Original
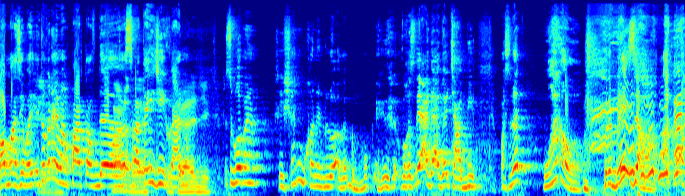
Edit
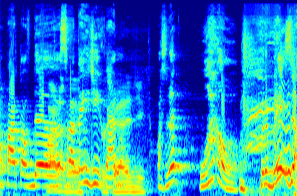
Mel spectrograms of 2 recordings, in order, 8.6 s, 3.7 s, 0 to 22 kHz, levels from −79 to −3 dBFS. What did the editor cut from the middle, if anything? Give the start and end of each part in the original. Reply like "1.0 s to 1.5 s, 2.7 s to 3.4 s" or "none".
2.7 s to 6.1 s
